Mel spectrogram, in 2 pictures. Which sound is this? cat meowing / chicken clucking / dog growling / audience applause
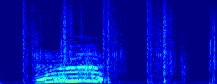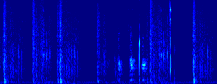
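chicken clucking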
